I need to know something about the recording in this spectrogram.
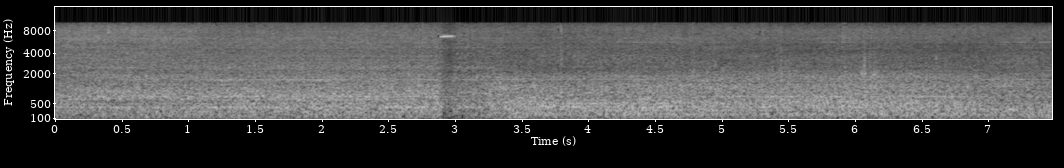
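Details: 1996 step van with a GM V8: steady, even idle with no knocks or ticks under the rumble, some outside noise around it; engine sounds healthy.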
